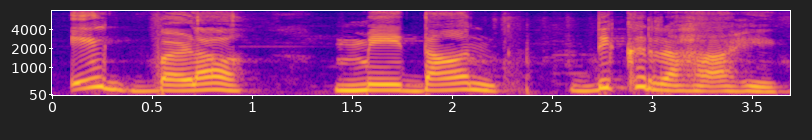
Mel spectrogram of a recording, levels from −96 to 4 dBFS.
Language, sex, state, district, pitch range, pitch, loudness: Hindi, female, Madhya Pradesh, Bhopal, 180-210 Hz, 200 Hz, -14 LUFS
